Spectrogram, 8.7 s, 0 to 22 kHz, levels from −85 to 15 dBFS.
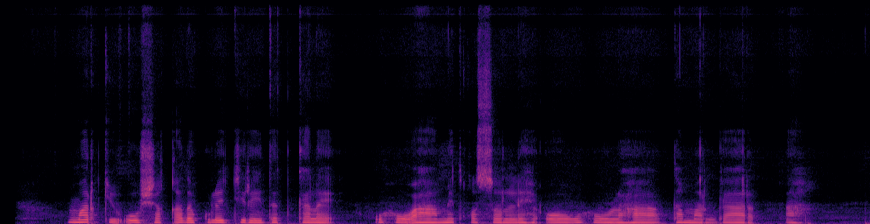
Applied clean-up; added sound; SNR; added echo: none; none; none; none.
